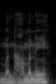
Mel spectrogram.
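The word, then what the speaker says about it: Menomonie: It actually is written out as me no money and you pronounce it monomin.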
